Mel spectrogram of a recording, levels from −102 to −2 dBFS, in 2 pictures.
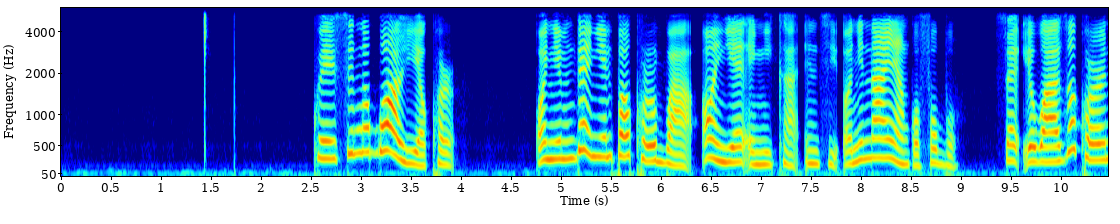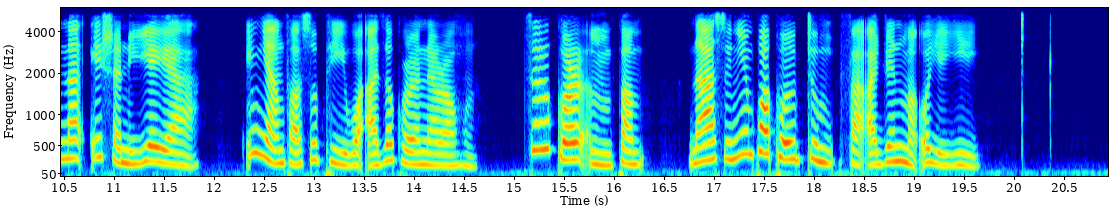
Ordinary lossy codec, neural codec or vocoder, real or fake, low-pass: none; codec, 16 kHz, 1 kbps, FunCodec, trained on Chinese and English, 50 frames a second; fake; 5.4 kHz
